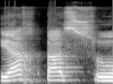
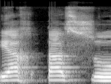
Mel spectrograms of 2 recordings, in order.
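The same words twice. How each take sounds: The two takes are said the same way.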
